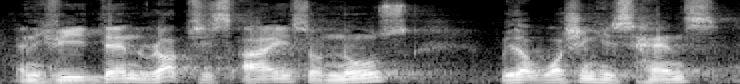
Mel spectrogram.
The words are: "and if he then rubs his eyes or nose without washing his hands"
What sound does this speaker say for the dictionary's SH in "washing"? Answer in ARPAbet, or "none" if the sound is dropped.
SH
